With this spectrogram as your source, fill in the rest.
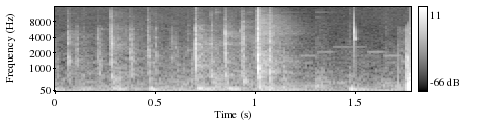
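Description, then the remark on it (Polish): Quick, irregular clicks of typing a word into Notepad on an eight-dot braille keyboard, a run of about ten crisp keypresses ending on a slightly louder thump, with no voices. “Piszę sobie słowo, no powiedzmy, Wszystko działa.”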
